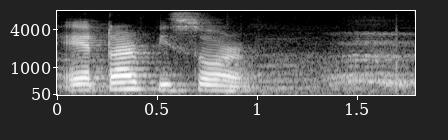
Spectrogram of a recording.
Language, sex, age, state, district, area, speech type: Assamese, female, 30-45, Assam, Dhemaji, urban, read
